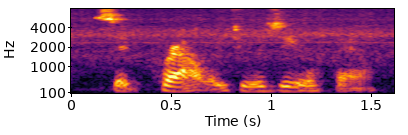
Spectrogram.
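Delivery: ordinary delivery, nothing marked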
